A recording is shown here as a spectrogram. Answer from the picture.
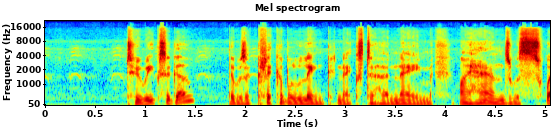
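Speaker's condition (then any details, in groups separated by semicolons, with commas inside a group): No condition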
